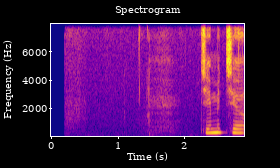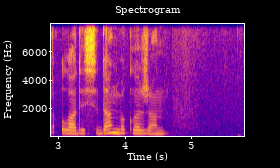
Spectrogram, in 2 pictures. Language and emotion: Russian, neutral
